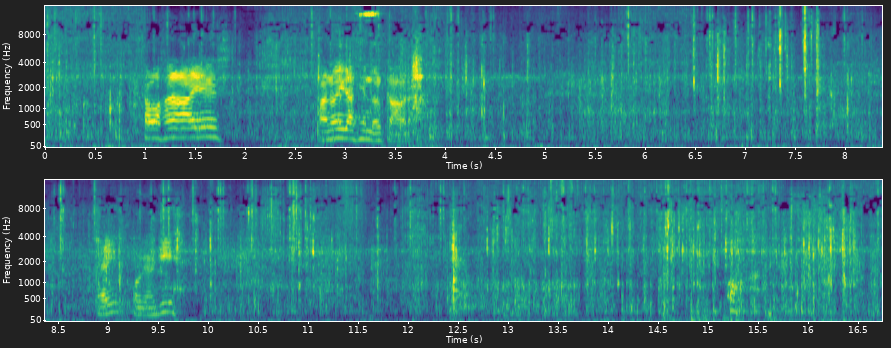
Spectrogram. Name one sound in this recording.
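Mountain bike tyres crunch and rattle over a rocky trail.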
